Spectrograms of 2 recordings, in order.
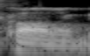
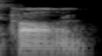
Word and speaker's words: Caulen: Is it Caulen? Yeah, it's Caulen. It's Caulen.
